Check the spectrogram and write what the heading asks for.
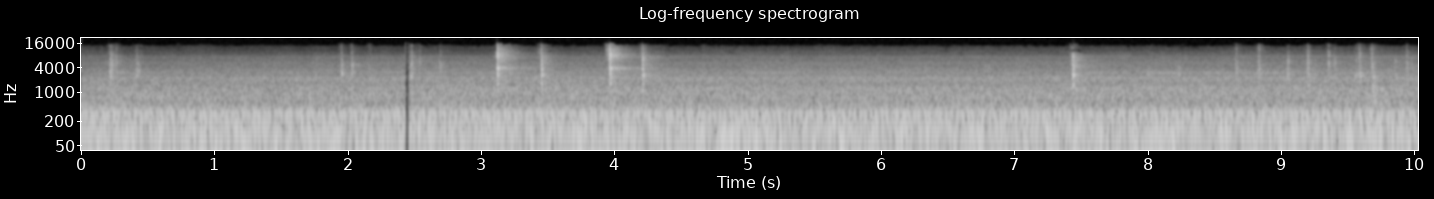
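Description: Scattered sharp metal clicks of a ratchet and click-type torque wrench as the disc brake caliper bracket bolts are brought to torque, several close together near the end, over a steady low hum.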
